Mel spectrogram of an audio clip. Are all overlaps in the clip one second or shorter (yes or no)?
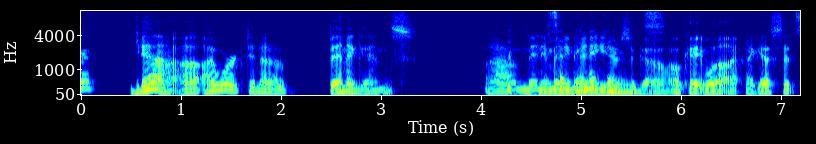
no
